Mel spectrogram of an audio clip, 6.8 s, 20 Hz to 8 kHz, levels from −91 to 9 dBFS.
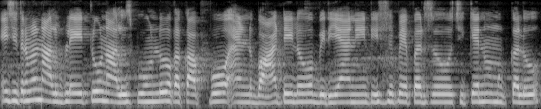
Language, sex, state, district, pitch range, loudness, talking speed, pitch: Telugu, female, Andhra Pradesh, Visakhapatnam, 215-230 Hz, -13 LUFS, 160 wpm, 225 Hz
